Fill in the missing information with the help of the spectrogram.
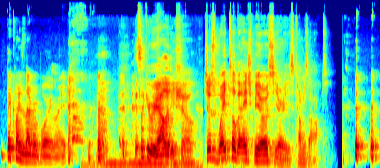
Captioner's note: laughs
